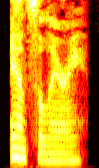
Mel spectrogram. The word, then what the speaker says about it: ancillary: US says LR. UK says L. Don't drop the middle sound.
